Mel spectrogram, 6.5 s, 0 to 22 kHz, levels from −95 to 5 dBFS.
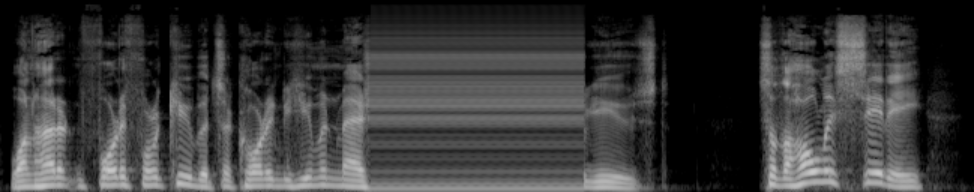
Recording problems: audio freezing; at 2.5 s for 1.5 s

